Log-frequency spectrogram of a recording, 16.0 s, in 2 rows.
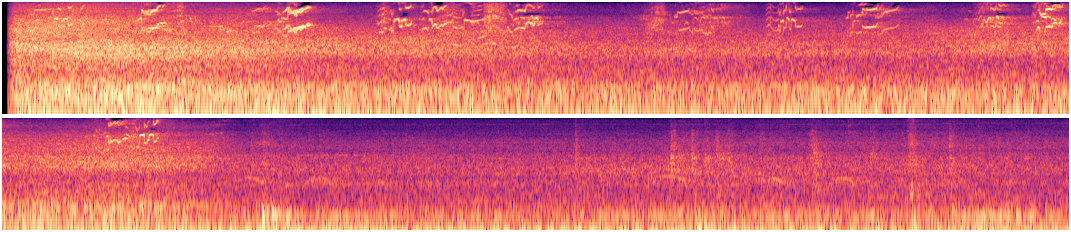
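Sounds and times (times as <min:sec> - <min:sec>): birds chirping: 0:00.1 - 0:09.7.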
